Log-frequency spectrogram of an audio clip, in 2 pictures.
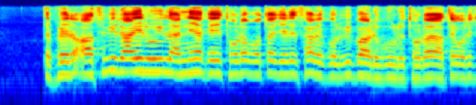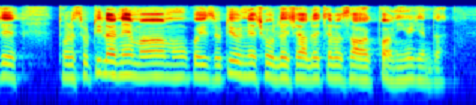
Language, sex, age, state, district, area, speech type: Dogri, male, 45-60, Jammu and Kashmir, Jammu, rural, spontaneous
